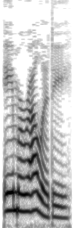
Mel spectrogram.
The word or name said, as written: amorality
